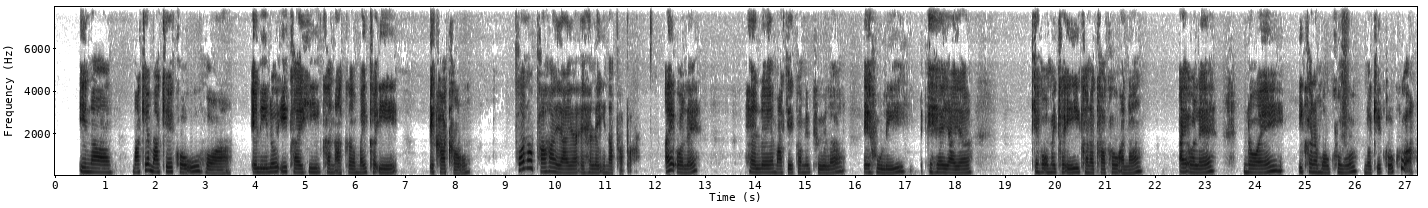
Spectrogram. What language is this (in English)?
Hawaiian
